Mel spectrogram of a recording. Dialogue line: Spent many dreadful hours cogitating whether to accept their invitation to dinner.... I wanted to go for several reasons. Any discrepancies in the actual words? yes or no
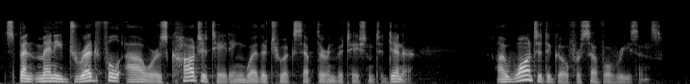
no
